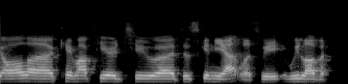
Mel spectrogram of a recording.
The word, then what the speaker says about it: Skaneateles: And Skinny Atlas looks like it would be spelled SKINNY Atlas, and it's not.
